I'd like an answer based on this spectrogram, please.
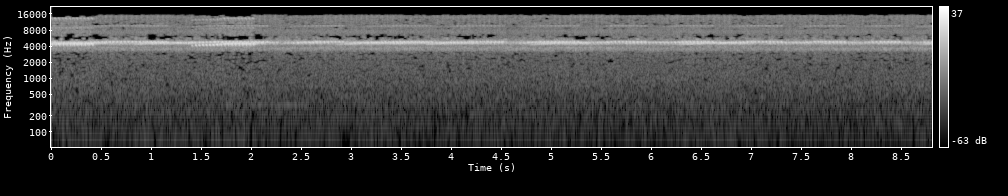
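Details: High, continuous insect trill offered as a relaxing nature sound, with slight swells and a brief dip in loudness and a faint, very high tone running alongside.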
